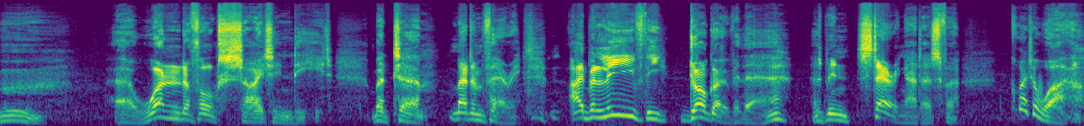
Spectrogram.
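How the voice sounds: Slowly and in a put-on character voice, a man speaks with very wide pitch swings and a bright, sharp tone. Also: medium pitch for a man.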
